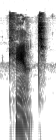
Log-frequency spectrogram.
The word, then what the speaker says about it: can't: And if you are speaking and want to be very clear, simply pronounce the letter T, like can't.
